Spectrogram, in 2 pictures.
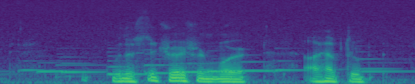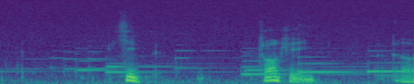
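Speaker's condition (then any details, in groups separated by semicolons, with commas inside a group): Dystonia affecting eyelids, blepharospasm; oromandibular Meige form, face, mouth and eyelid muscles; eyelids currently severe, Botox temporary relief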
